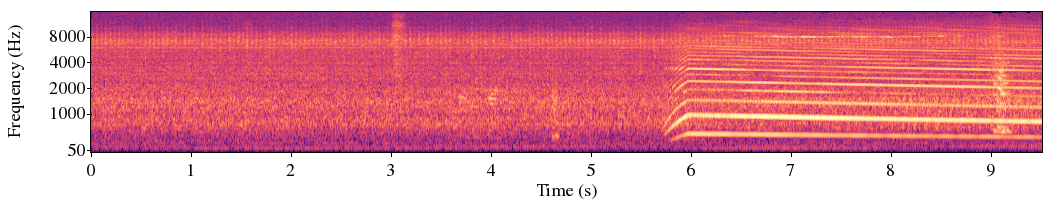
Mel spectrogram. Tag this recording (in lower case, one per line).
speech
truck
vehicle
fire engine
